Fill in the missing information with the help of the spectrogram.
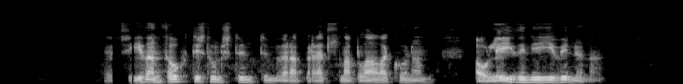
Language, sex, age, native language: Icelandic, male, 20-29, Icelandic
